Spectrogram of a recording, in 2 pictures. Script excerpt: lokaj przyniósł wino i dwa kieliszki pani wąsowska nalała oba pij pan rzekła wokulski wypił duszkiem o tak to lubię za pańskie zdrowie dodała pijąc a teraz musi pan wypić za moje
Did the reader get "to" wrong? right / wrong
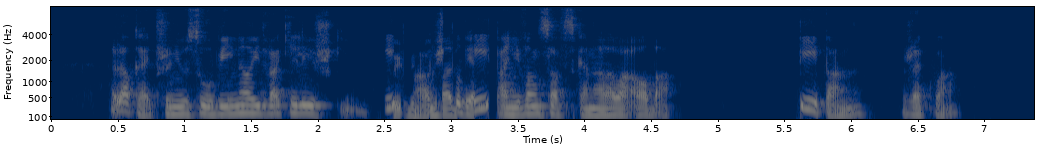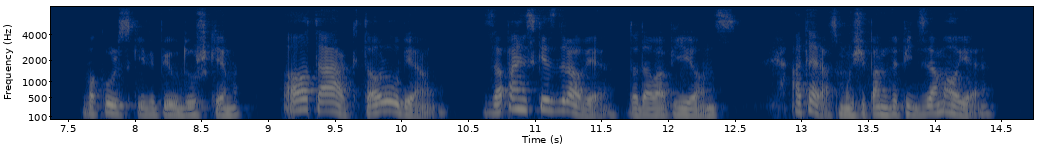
right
